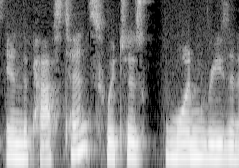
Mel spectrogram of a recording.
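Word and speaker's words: hizo: irregular so it's ise you don't pronounce the h iso is were you right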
